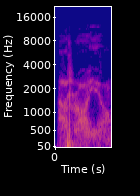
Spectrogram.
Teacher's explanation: Double R, arroyo, a much longer rolled R sound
